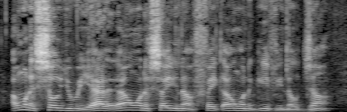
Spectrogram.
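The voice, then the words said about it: Southern American accent. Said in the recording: “You have a cool Southern accent ... you're a country boy”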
